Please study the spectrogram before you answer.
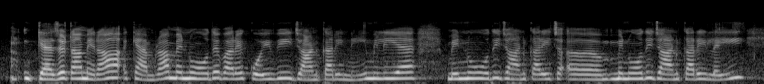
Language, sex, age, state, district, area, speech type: Punjabi, female, 18-30, Punjab, Ludhiana, urban, spontaneous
